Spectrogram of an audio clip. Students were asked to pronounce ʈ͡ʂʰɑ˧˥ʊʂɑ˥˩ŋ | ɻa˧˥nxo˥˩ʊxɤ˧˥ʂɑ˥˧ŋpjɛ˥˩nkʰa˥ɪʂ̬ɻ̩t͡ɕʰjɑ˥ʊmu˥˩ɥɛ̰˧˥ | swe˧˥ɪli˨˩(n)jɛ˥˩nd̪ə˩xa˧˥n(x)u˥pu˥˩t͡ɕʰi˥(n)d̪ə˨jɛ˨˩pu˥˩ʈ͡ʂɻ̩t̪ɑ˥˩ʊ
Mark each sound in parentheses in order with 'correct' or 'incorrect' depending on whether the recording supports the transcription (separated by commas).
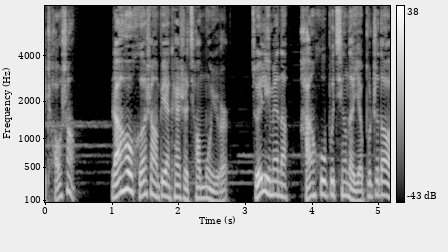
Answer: incorrect, correct, incorrect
